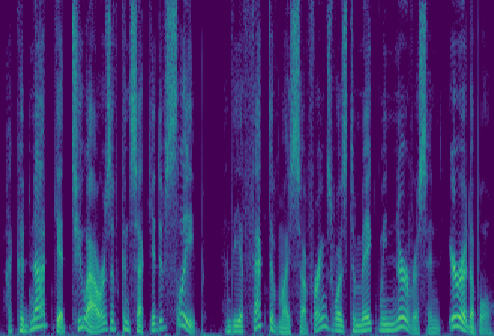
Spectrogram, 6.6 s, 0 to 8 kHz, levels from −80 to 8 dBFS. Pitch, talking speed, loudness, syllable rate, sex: 150 Hz, 200 wpm, -21 LUFS, 5.5 syllables/s, male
